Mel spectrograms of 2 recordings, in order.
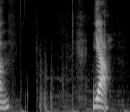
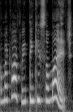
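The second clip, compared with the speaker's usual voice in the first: much higher, excited gratitude; gushing thanks; 11 semitones higher than usual. Retold or imitated. Thanking her best friend for help, high and excited. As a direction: gush with delight. Quoting her grateful reply.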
